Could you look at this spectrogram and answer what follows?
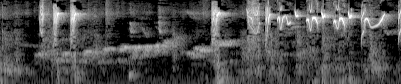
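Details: Sunbird, locally kolibri wulung, singing vigorously for training white-rumped shamas: scattered high chips and a soft rising whistle, then a fast, even series of thin, very high warbled notes.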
